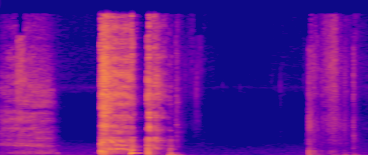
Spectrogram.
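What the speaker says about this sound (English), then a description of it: "I'm going to cough again" A person coughs up close: a quiet breathy sound, then a sharp burst of two or three coughs, a pause, and another short cough.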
